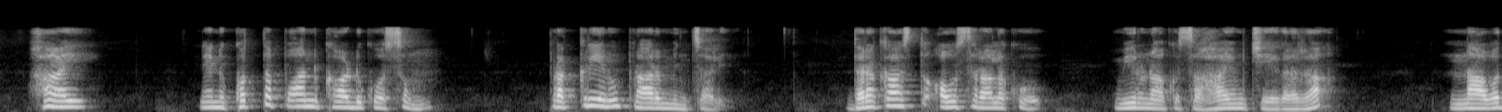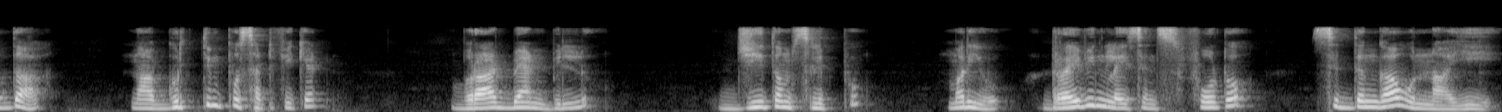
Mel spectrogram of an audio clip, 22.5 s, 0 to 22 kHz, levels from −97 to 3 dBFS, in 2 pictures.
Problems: none marked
